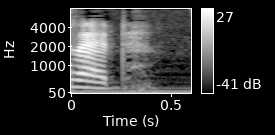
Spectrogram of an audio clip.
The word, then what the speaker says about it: read: berubah menjadi past tense tulisannya tetap sama read tapi dibacanya read Kayak misalnya tapi tulisannya tetap dalam tulisannya tetap read cuman pengucapannya jadi red itu untuk membedakan mana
